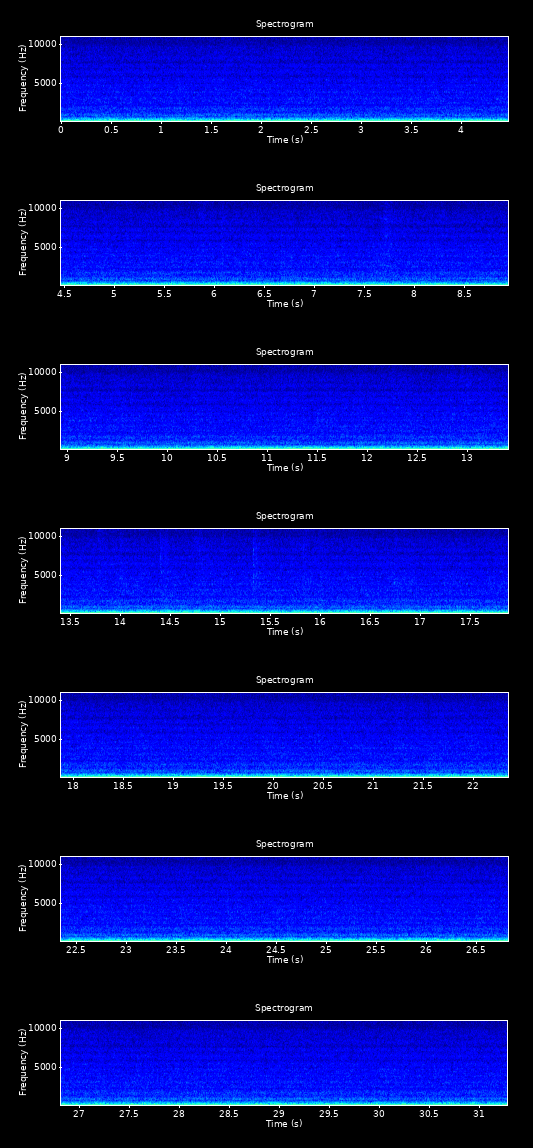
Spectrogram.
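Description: A steady low mechanical hum at an even level, unchanging throughout, with no other distinct sounds.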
